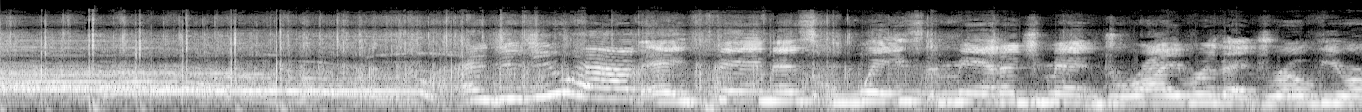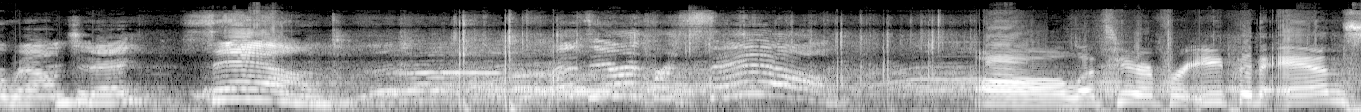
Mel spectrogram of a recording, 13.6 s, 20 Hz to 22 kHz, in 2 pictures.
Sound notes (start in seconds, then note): 5.2 applause; 13.2 applause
